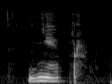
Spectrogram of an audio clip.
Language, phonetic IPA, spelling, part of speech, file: Polish, [dʲɲɛpr̥], Dniepr, proper noun, LL-Q809 (pol)-Dniepr.wav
